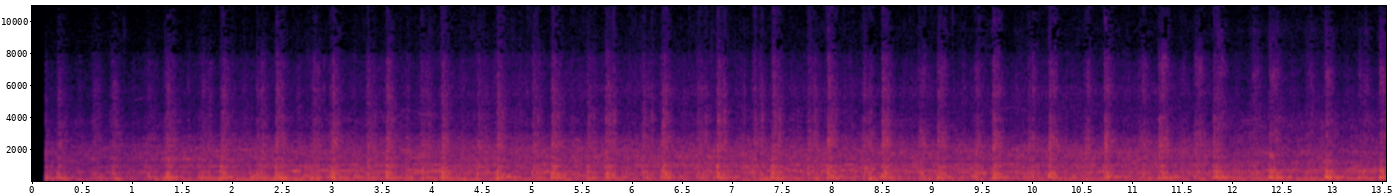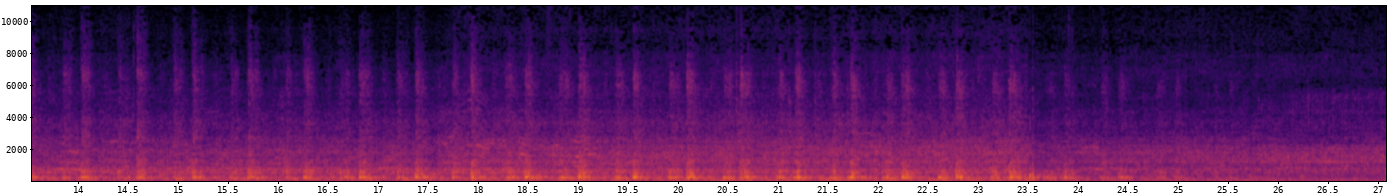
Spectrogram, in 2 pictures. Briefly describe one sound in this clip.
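A crowd of onlookers chatters outdoors.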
